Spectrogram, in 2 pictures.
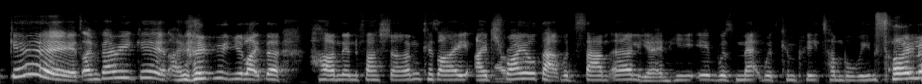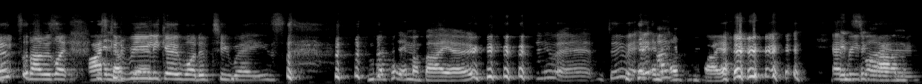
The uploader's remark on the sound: THIS EPISODE WAS RECORDED VIRTUALLY OVER ZOOM - AUDIO QUALITY IS AFFECTED (SORRY!).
